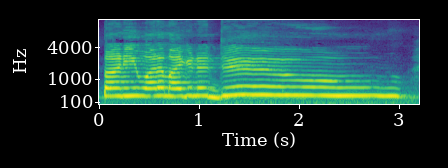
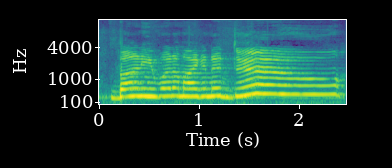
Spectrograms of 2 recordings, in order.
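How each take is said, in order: First: Very slow, higher, half-crying plea; mock crying. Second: Slow, higher, whiny plea to Bunny; mock whine. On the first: To Bunny over the broken cup, a mock sob. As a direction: sob the question to the pet in jest. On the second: Asking Bunny for help with a hammed-up whine. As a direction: beg the pet for help, pouting. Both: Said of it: "I am so sad".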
